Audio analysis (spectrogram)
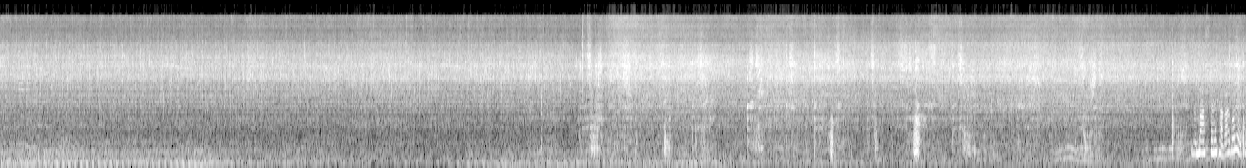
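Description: Fish sizzles loudly in hot oil with chili in a village kitchen, with steady frying hiss throughout and intermittent stirring and scraping clinks in the pan partway through.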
